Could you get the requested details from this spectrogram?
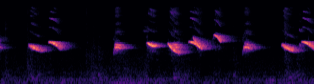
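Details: Green-winged saltator pouring out an estouro burst: two whistles, a pause, then a rapid run of loud slurred and rising whistled notes in close succession.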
